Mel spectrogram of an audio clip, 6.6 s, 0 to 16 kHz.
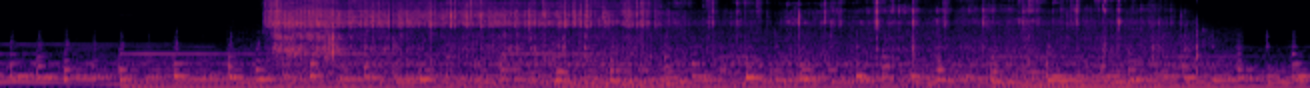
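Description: Stick (SMAW) welding arc from a 7018 electrode crackling steadily while a tack weld is laid on a steel test coupon. It starts about a second in and stops near the end.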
